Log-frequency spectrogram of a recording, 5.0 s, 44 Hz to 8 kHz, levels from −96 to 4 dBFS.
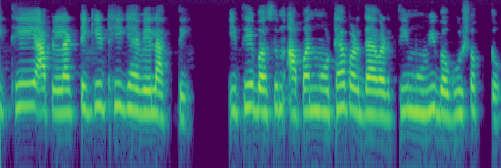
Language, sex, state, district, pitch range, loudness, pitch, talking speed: Marathi, female, Maharashtra, Dhule, 240-275 Hz, -18 LUFS, 255 Hz, 165 wpm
